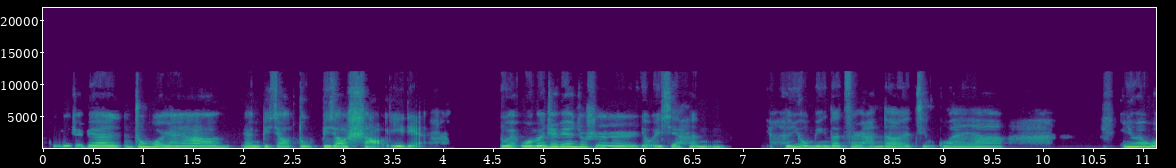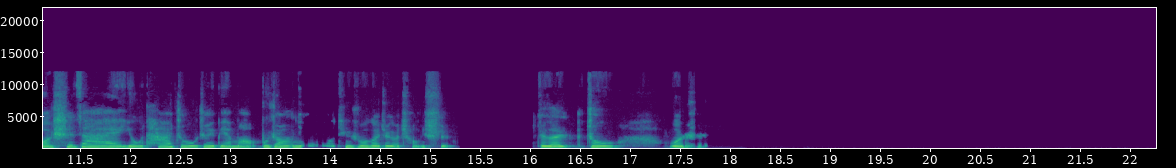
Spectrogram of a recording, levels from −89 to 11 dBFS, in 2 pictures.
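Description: No technical faults can be heard in this speech recording. In the pauses the output fades to silence and the background drops away, then everything returns in time for the next sound, with no speech lost.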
